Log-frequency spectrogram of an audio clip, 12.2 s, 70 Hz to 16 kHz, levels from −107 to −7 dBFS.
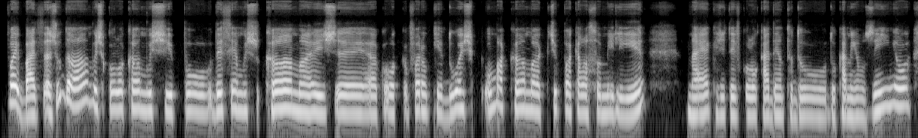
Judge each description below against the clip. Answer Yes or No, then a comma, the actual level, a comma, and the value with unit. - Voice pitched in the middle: No, high, 195 Hz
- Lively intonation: No, average, 3.1 semitones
